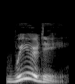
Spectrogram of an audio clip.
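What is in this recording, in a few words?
"weirdy", British English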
